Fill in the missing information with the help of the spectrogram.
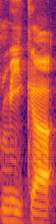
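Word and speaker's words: Meike: Oh, it's pronounced Mika.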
